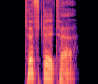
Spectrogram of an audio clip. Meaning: inflection of tüfteln: 1. first/third-person singular preterite 2. first/third-person singular subjunctive II
- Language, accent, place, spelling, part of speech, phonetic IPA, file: German, Germany, Berlin, tüftelte, verb, [ˈtʏftl̩tə], De-tüftelte.ogg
